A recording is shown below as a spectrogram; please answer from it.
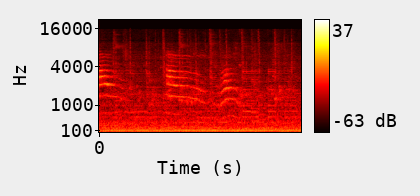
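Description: A house cat meowing three times in short calls, each sliding down in pitch, begging to be fed at feeding time.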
